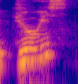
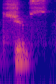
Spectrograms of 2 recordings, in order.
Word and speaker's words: juice: Here we don't pronounce the I, no? We don't say juice, no. We say juice.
